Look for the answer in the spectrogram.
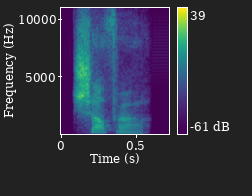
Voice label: "shofar", Indian

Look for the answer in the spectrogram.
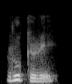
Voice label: "rookery", Indian

